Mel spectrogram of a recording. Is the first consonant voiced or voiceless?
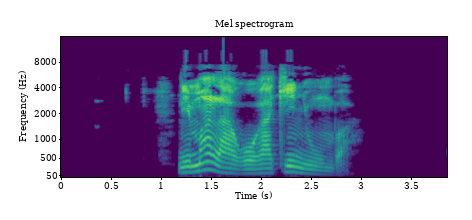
voiced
